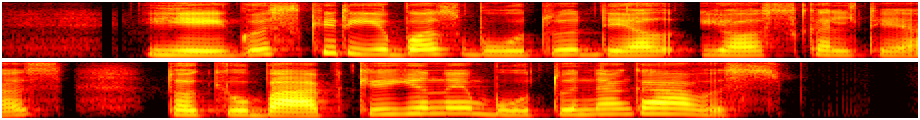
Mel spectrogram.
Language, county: Lithuanian, Šiauliai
